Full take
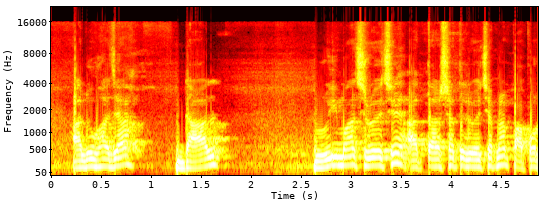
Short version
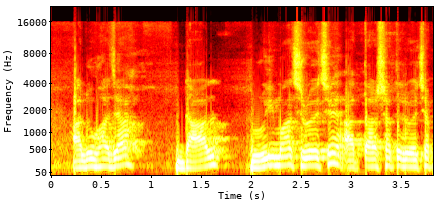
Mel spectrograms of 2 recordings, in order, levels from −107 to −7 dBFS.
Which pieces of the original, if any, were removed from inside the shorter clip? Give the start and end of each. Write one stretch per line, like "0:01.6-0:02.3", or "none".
0:01.8-0:02.5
